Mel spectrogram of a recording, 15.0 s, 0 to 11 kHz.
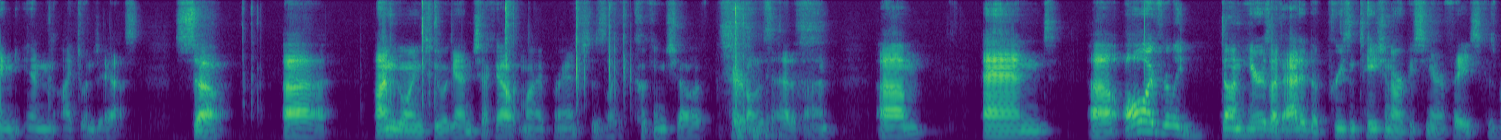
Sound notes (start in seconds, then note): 7.3 laughs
